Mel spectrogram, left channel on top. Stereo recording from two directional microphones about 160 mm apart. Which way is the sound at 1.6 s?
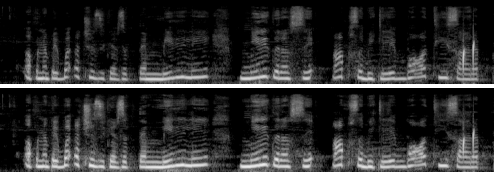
5° right (ahead or behind).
